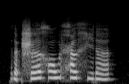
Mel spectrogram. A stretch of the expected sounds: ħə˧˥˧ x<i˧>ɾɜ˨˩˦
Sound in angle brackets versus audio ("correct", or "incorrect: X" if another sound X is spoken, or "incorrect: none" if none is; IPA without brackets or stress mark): correct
